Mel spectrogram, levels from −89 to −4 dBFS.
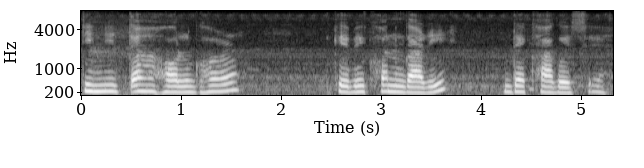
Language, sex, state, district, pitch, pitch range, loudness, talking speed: Assamese, female, Assam, Sonitpur, 210 Hz, 200-225 Hz, -16 LUFS, 80 wpm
